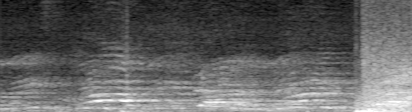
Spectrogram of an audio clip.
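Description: Children and other spectators shouting at ringside, then a loud thud of a wrestler's body hitting the ring canvas near the end, with high-pitched crowd voices rising right after it.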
